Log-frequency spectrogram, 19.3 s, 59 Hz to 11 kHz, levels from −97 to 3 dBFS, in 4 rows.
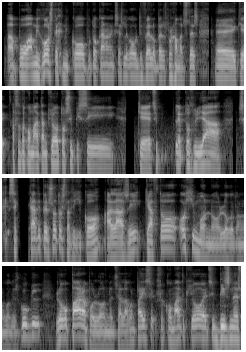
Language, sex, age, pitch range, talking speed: Greek, male, 30-49, 100-130 Hz, 135 wpm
